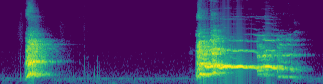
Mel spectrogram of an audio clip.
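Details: A male Weimaraner cries in distress after his owner takes his Great Dane sister for a walk: a brief yelp, then a drawn-out, quavering whine-howl that slides lower toward its end.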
